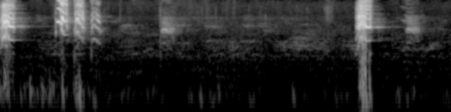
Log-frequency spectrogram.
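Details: Indian ringneck parakeet giving a loud squawk, a quick triple burst of harsh notes, quiet chirps, then another loud squawk and a short final chirp.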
